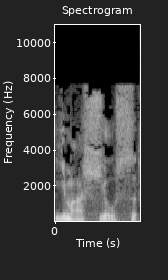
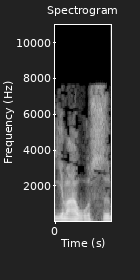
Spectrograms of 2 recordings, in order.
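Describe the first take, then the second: First: The third syllable is said as 'xiu'. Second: The third syllable is said as 'wu'. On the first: This is how someone else says it. "不知道他为什么念以马修斯" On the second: This is how the speaker says it. "我是念以马忤斯"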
